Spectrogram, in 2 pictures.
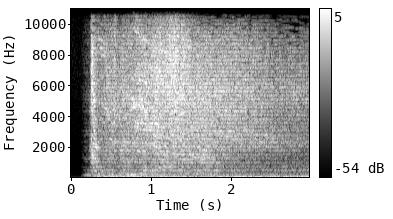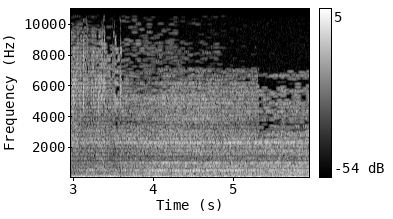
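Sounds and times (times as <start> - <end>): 
big powerful whoosh: 0.1 - 5.8.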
